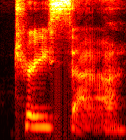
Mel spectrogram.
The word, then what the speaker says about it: Teresa: watch it with us Teresa tresa you pronounce my name tresa tresa okay thank you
